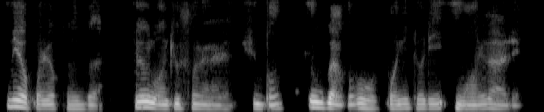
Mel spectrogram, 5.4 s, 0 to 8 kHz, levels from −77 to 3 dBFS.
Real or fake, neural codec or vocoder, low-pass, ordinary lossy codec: fake; codec, 16 kHz, 1 kbps, X-Codec, HuBERT features, trained on balanced general audio; none; none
